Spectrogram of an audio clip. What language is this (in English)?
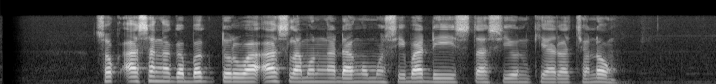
Sundanese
